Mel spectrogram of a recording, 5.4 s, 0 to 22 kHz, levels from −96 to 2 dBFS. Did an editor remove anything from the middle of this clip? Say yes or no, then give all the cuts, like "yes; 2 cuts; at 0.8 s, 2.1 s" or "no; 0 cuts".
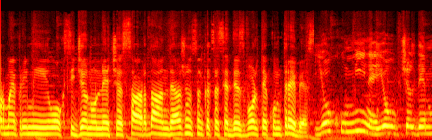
yes; 1 cut; at 3.9 s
